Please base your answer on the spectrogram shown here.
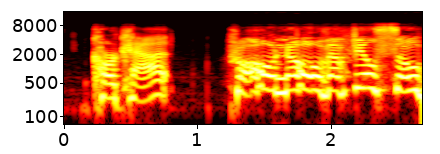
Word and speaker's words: Karkat: Gonna start pronouncing Karkat with emphasis on cat. Karkat?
